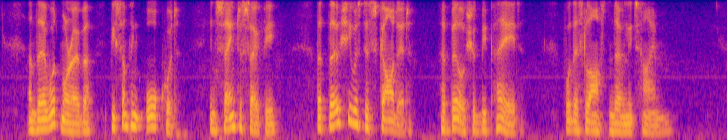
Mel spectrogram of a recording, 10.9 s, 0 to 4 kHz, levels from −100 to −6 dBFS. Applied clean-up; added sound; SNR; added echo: none; none; none; none.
